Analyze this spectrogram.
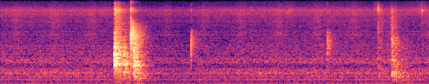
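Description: Pool shot: a loud sharp clack of cue on cue ball, and ball on ball, about a second and a half in. A few faint ball clicks follow.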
